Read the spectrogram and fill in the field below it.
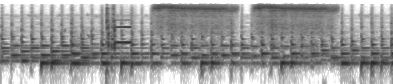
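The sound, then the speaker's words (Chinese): Two long, bright snake hisses, each lasting about a second, sound in quick succession over bouncy, plinking background music, with a short sparkly chime just before them. “Oops，那是一条蛇。”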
